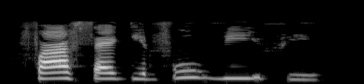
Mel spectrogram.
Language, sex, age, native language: Icelandic, male, 9, Polish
